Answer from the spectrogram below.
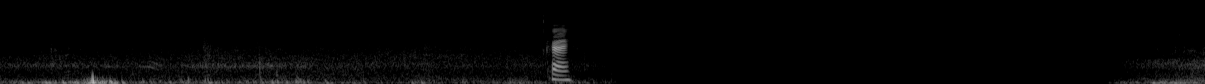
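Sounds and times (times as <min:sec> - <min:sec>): hooves on soft dirt: 0:00.0 - 0:05.4, 0:11.2 - 0:12.0.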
